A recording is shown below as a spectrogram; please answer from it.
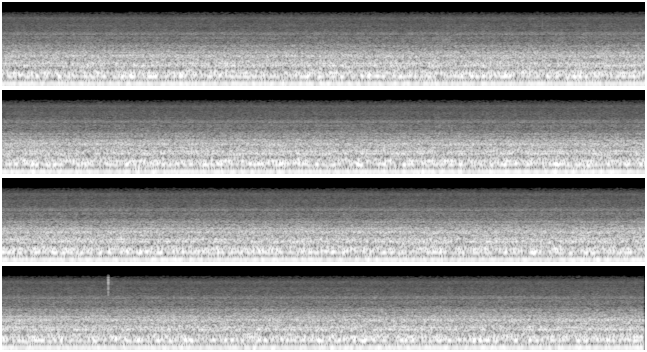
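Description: Steady low hum under an even hiss, with one faint tick late on.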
